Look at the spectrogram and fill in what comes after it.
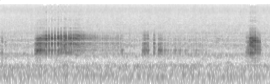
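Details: Near a gorge in Itoshima, Fukuoka, Japan, an April Tago's brown frog delivers a loud rapid pulsed croaking rattle lasting under a second, then a shorter rattle and a single abrupt croak, amid steady stream noise.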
